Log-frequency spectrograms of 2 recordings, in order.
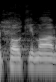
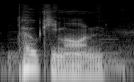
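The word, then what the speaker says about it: Pokémon: say it as Pokemon Pokemon but in Japanese you have to say that it said as Pokemon Pokemon so there's the a sound in the middle I don't know I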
